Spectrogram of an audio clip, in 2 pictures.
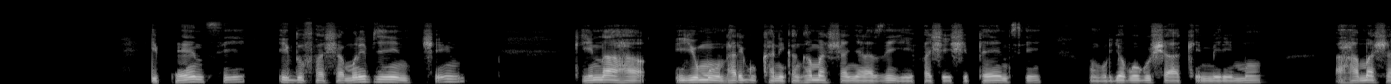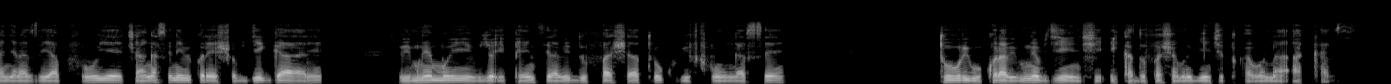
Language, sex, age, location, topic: Kinyarwanda, male, 25-35, Musanze, government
